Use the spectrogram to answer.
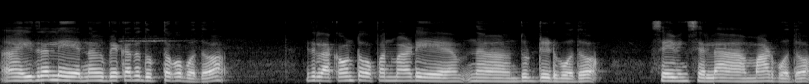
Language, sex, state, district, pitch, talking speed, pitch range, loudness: Kannada, female, Karnataka, Shimoga, 165 Hz, 120 wpm, 150-180 Hz, -14 LUFS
